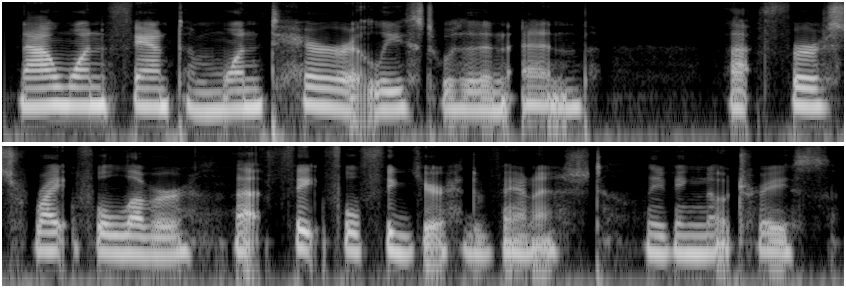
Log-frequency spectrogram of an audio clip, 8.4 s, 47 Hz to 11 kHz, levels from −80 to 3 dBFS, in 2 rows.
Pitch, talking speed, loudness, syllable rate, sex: 180 Hz, 165 wpm, -21 LUFS, 5.1 syllables/s, female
